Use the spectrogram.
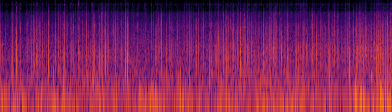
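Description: Rain patters densely on an umbrella overhead during a walk, a close, steady crackle of countless drops that continues evenly throughout.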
